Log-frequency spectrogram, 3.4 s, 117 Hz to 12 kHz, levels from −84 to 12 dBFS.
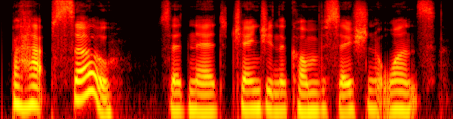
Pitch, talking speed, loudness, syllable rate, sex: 180 Hz, 160 wpm, -18 LUFS, 4.9 syllables/s, female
